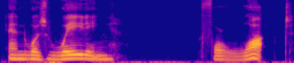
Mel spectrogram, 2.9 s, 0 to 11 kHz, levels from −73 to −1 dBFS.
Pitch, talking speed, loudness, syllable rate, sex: 150 Hz, 80 wpm, -20 LUFS, 3.3 syllables/s, female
